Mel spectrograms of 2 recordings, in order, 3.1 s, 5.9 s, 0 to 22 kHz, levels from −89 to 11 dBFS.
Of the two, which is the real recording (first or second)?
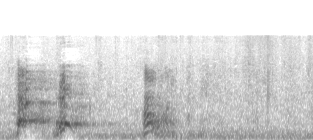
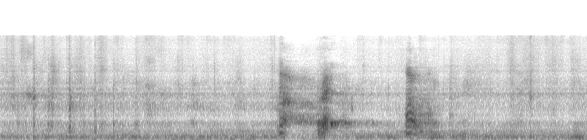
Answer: first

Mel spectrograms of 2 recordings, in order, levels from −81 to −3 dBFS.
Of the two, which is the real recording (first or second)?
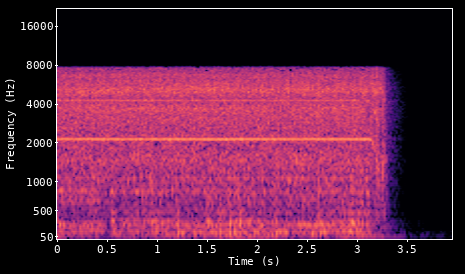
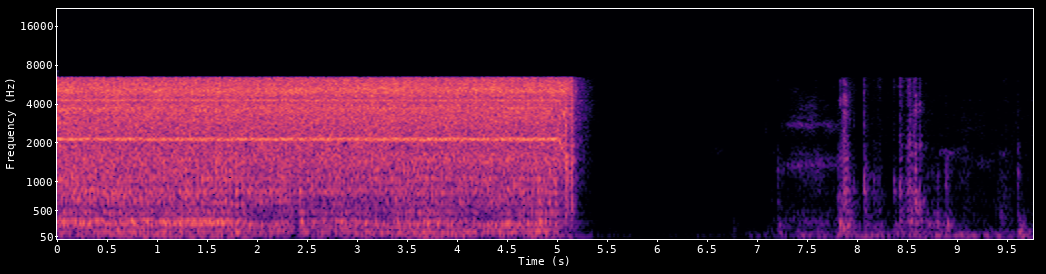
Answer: first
